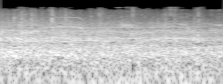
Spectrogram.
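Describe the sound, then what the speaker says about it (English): A baseball stadium crowd at a Twins–Yankees game gives a mock cheer, a broad, sustained roar of voices and scattered clapping that holds steady for a couple of seconds. "a mock cheer from the crowd."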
